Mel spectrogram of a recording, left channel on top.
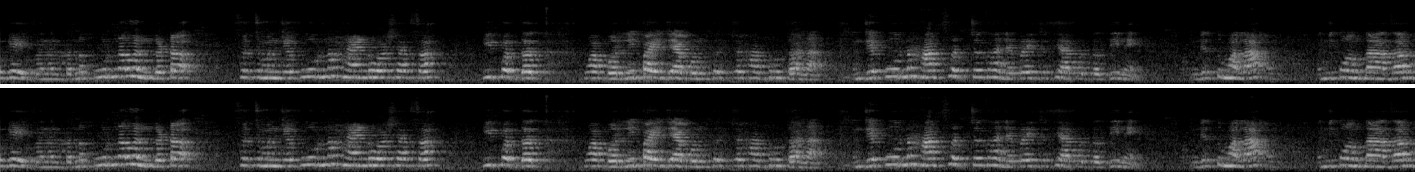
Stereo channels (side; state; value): both; identical; correlation 1.00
